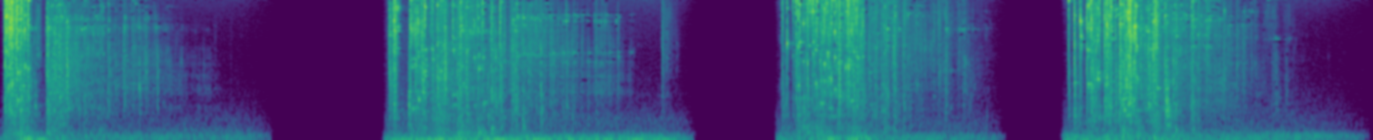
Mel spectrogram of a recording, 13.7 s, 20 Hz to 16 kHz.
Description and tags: ICICLES breaking series
Series of breaking small icicles from a ledge, falling onto a hard surface. NTG-3, Rode Blimp, Sound Devices 702T.
break, ice, shatter, tinkle, winter, icicle, cold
